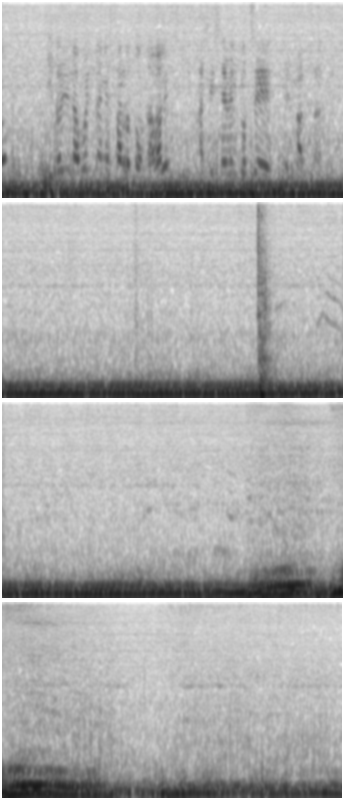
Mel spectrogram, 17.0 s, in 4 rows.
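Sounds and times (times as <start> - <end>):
car engine idling: 0.0 - 17.0
engine revving: 0.0 - 17.0
car door slamming: 5.8 - 6.4, 7.4 - 8.6.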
